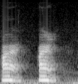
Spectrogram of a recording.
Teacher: Kalau huruf ain kan dari tengah tenggorokan suaranya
